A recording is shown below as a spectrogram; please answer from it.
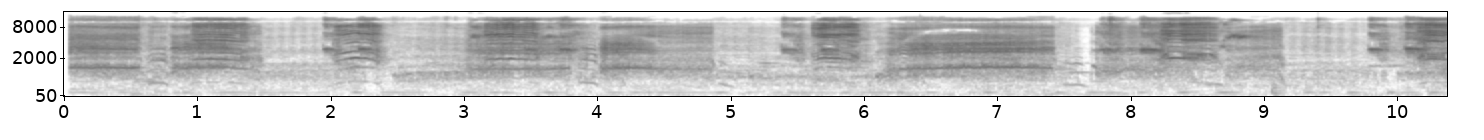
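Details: Several captive-bred Major Mitchell's cockatoo chicks, hand-fed three times a day, giving harsh, grating squawks in long bursts that rise and fall, one after another with short pauses, with a faint steady hum behind.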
